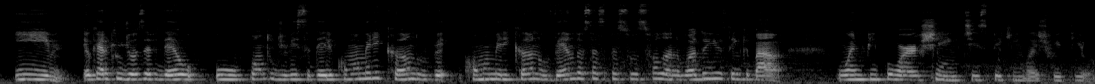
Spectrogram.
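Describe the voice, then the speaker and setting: Somewhat breathy and dark, mellow in tone, this voice carries a Brazilian accent and monotone, flat intonation. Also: woman, fairly high pitch for a woman, moderate pace. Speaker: English teacher, video host. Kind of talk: casual educational chat.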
